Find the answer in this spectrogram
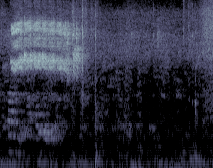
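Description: Chestnut-capped laughingthrush gives one loud, harsh, ringing phrase of about a second and a half, then falls quiet with only faint chirps and room hiss.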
